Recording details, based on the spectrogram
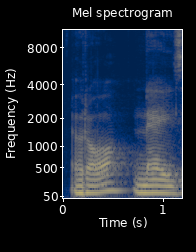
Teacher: aqui eu já tenho uma palavra oxítona, a sílaba forte é a última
